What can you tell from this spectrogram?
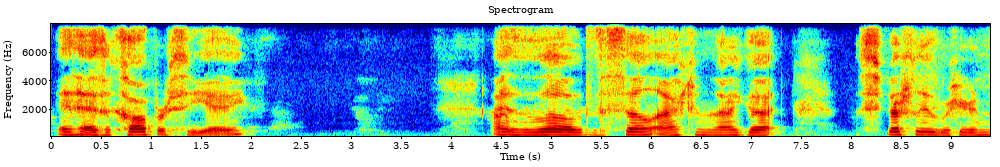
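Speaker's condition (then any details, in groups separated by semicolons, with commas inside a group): Dystonia; affects how speech sounds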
